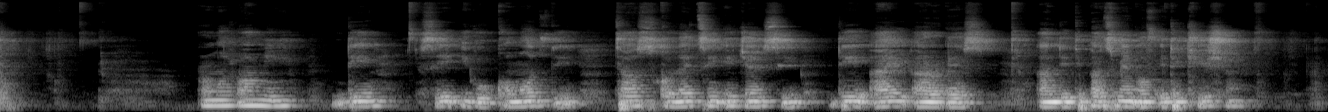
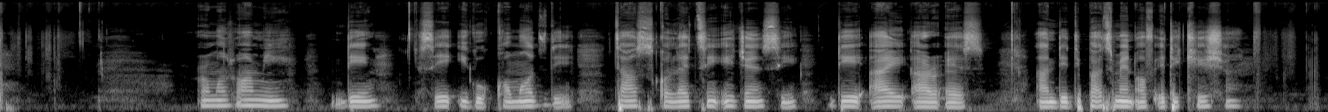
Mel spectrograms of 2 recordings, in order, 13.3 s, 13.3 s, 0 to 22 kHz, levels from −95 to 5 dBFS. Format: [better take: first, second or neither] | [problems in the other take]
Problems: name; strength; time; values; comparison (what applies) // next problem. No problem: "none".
second | room echo; dies away in 0.6 s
